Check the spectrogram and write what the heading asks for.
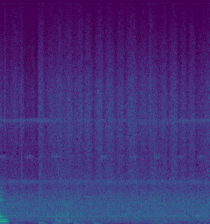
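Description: Whiteboard eraser wiping marker writing off a whiteboard: a steady dry rubbing with faint repeated strokes.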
